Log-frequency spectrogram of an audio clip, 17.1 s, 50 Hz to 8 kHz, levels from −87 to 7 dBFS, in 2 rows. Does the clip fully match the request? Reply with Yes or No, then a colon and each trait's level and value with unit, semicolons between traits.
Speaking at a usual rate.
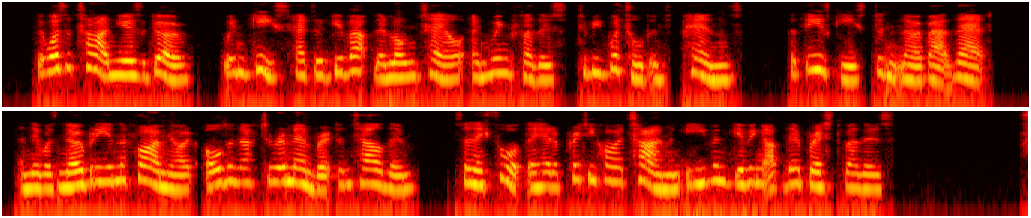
No: fast, 215 wpm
